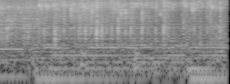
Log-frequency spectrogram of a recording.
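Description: Potstickers crackle and sizzle in a pan after the water cooks off, a loud, close, continuous frying hiss with small pops.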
